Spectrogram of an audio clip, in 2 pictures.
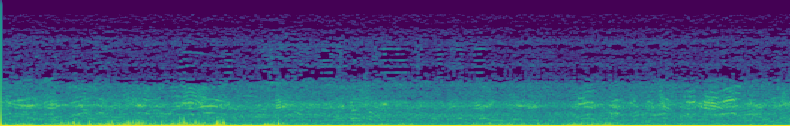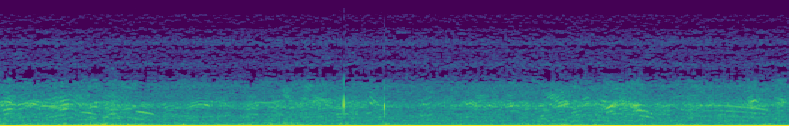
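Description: Birds calling: a continuous chatter of many short calls that rise and fall, over a low rumble that is heaviest in the first couple of seconds.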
